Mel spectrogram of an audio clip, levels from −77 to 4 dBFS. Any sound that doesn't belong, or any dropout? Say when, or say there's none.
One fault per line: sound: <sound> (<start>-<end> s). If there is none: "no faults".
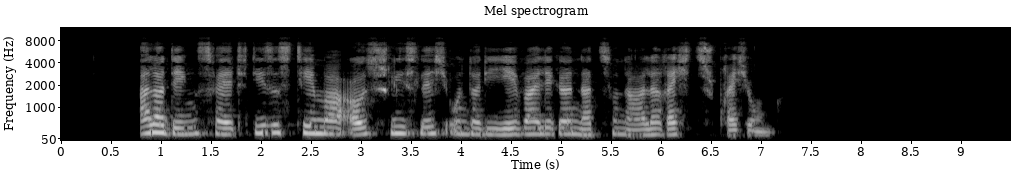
no faults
